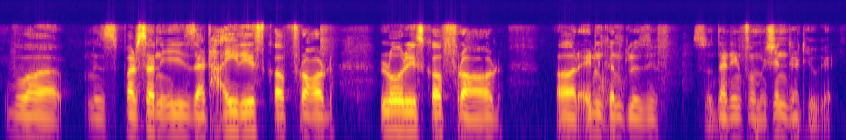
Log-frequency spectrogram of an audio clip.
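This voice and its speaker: A man with an Indian accent walks through software settings step by step. He talks casually, with many fillers and a frequent "right?" at the end of his points. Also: on the low side, flat delivery, a little slow, dry recording, muffled recording. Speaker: instructor.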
